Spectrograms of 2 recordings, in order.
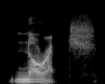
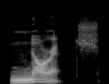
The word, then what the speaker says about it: Norwich: After that we have another one which is Norwich. Norwich. So once again we forget the W. Where you would think it might be pronounced as Norwich. You're right. It's Norwich. Norwich. And the third is what you might be thinking.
